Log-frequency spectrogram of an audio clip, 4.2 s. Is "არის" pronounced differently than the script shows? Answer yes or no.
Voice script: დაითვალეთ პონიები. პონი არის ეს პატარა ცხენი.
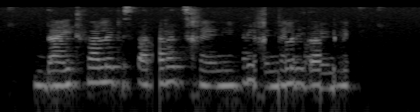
yes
